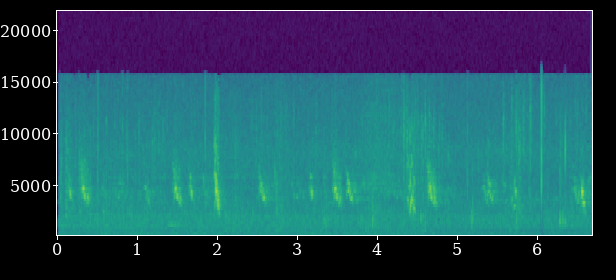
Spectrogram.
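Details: Young Eurasian tree sparrows come to a post for food at a Tenmangu shrine on 1 June 2022. Scattered thin high chirps over steady low outdoor noise.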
